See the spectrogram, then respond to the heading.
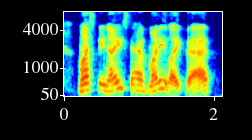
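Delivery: playful, joking, teasing tone. Retelling a woman's reaction to the hotel plan, imitating a joking remark. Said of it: "And jokingly".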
